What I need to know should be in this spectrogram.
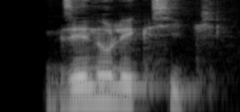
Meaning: xenolect
- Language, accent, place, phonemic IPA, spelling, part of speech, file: French, France, Lyon, /ɡze.nɔ.lɛk.sik/, xénolexique, noun, LL-Q150 (fra)-xénolexique.wav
